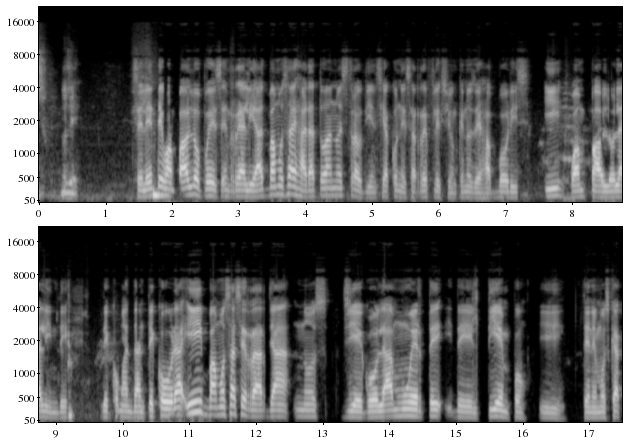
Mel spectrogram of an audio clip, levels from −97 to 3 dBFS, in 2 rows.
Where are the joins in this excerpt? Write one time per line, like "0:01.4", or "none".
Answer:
0:12.1
0:13.2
